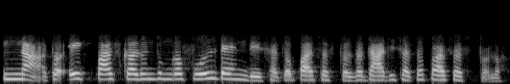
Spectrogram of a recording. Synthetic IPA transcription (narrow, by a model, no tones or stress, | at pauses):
nat̪ɔʔek̚paskaɽuːnt̪umkafulʈɛnɖesat͡s̪ɔpasəst̪olt̪ɔd̪ad̪isat͡sɔpasəst̪o̰lɔ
